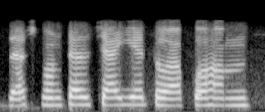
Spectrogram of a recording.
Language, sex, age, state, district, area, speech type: Hindi, male, 18-30, Uttar Pradesh, Sonbhadra, rural, conversation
